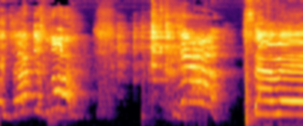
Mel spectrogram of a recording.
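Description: Children shouting and whooping in quick bursts, then one long, steady, high-pitched yell that starts about three seconds in.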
